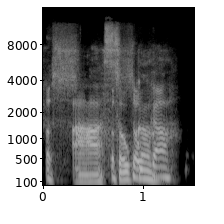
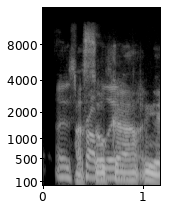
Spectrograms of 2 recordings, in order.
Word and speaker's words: Ahsoka: What is it, like Osaka? – Ahsoka? Ahsoka, yeah.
